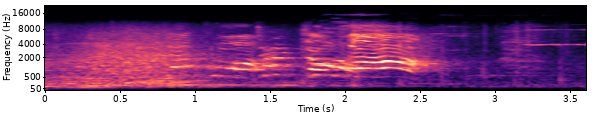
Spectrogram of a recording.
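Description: A man shouts urgently from a distance.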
